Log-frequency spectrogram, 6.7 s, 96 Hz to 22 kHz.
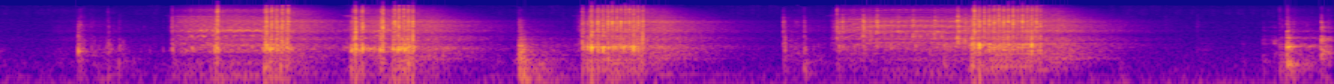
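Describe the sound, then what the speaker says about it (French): Ratchet wrench tightening a bolt on the timing assembly of a Renault Laguna 2 F4RT 2.0 L 16V turbo engine, with loud close bursts of rapid ratcheting clicks separated by short pauses and single clicks, and no talk over them. "Moi je reste avec mon cliquet"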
